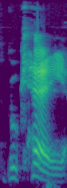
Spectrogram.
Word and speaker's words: Bucket: And this extends to insisting that her last name, which is Bucket, is actually pronounced Bouquet, and she corrects everyone who says it wrong, including her husband.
